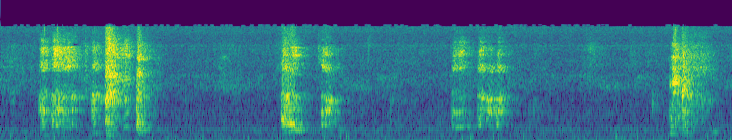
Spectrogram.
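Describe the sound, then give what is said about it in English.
A child coughs and sputters after getting too much food and milk in the mouth at once, in several harsh bursts: a cluster at the start, then separate fits spaced a couple of seconds apart. “it's all right. You don't need to choke. Choking isn't fun.”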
